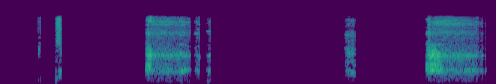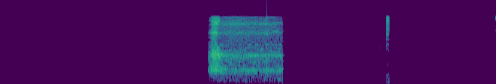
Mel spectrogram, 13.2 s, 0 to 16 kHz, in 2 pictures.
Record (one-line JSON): {"exhalation_length": "13.2 s", "exhalation_amplitude": 3355, "exhalation_signal_mean_std_ratio": 0.29, "survey_phase": "beta (2021-08-13 to 2022-03-07)", "age": "18-44", "gender": "Male", "wearing_mask": "No", "symptom_cough_any": true, "symptom_new_continuous_cough": true, "symptom_runny_or_blocked_nose": true, "symptom_sore_throat": true, "symptom_fatigue": true, "symptom_fever_high_temperature": true, "symptom_headache": true, "symptom_change_to_sense_of_smell_or_taste": true, "symptom_loss_of_taste": true, "symptom_onset": "4 days", "smoker_status": "Ex-smoker", "respiratory_condition_asthma": false, "respiratory_condition_other": false, "recruitment_source": "Test and Trace", "submission_delay": "1 day", "covid_test_result": "Positive", "covid_test_method": "RT-qPCR"}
